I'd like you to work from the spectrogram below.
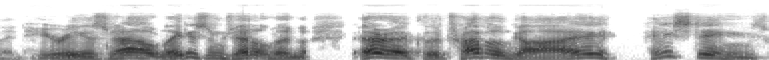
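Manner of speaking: best-worst announcer voice, playfully overblown; hammed-up announcer. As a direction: announce the guest grandly, pitch swooping up, loud, stretching the name. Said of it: "with my best, worst announcer voice".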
